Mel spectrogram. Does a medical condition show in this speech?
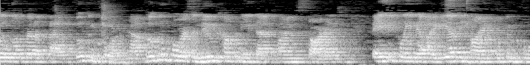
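No.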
